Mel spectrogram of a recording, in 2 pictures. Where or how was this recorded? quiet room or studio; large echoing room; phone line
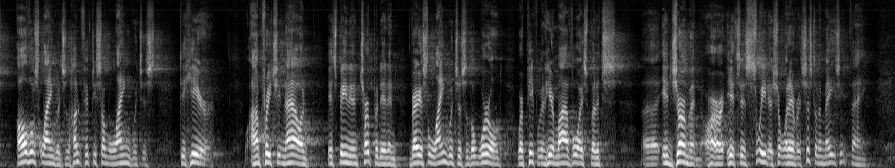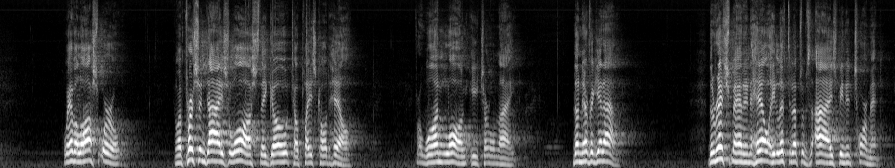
large echoing room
